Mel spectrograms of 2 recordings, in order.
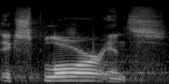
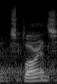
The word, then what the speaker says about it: Explorance: you next up is explorin explore in I got pronouncing it right right explorance is how it's pronounced explorance are you here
